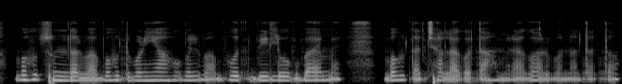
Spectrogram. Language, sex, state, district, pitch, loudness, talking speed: Bhojpuri, female, Bihar, East Champaran, 195 Hz, -30 LUFS, 190 wpm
